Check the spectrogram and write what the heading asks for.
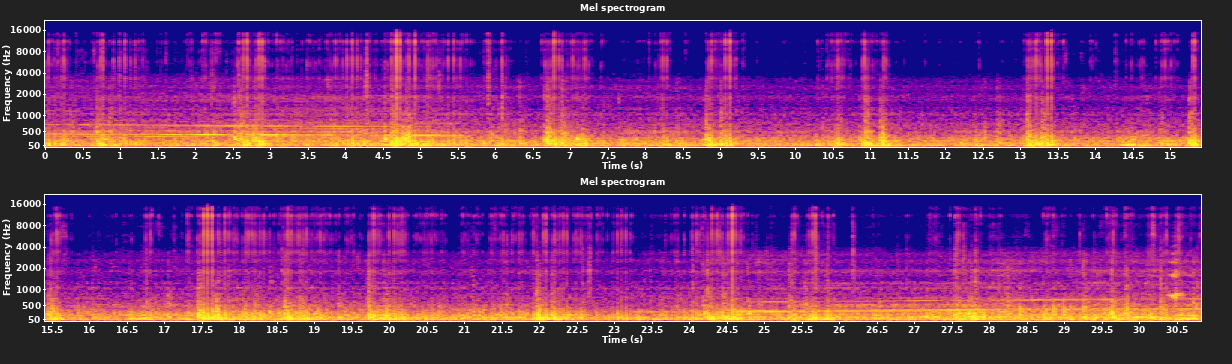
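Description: Electric train running, heard from inside the carriage: a steady rumble of wheels on rail with irregular knocks. A steady whine sounds over it for the first few seconds and comes back near the end.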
